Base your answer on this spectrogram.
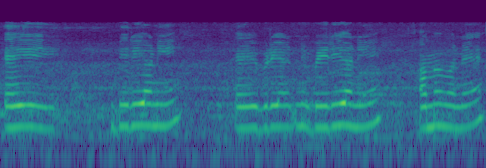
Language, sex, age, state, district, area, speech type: Odia, female, 18-30, Odisha, Malkangiri, urban, spontaneous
